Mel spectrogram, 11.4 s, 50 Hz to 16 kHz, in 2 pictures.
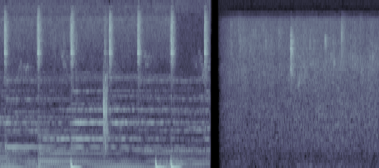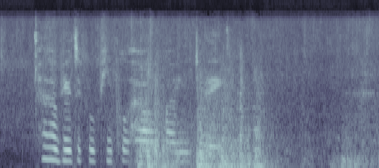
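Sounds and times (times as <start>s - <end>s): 
steady rain hiss: 3.3s - 7.7s, 9.1s - 11.3s
speech: 6.3s - 9.2s
low heavy rumble of thunder: 7.6s - 11.3s.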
